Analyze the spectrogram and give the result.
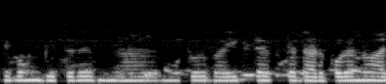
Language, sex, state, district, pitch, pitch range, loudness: Bengali, female, West Bengal, Kolkata, 185 Hz, 180-185 Hz, -16 LUFS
